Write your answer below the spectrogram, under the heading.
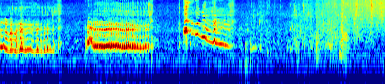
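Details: Golden Retriever Piper whines for a ball in a pool: a wavering whine, a loud sustained cry, then a sharp falling yelp, trailing into quieter noise.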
